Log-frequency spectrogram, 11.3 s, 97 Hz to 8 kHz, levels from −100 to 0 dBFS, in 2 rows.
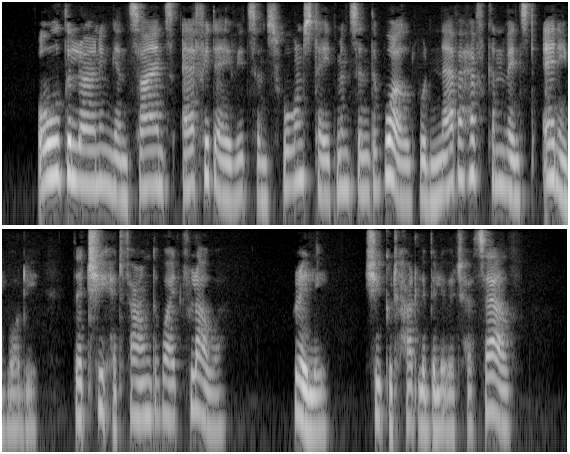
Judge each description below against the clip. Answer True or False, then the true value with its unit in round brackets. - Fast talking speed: False (165 wpm)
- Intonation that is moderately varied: True (4.6 semitones)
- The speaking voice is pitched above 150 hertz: True (190 Hz)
